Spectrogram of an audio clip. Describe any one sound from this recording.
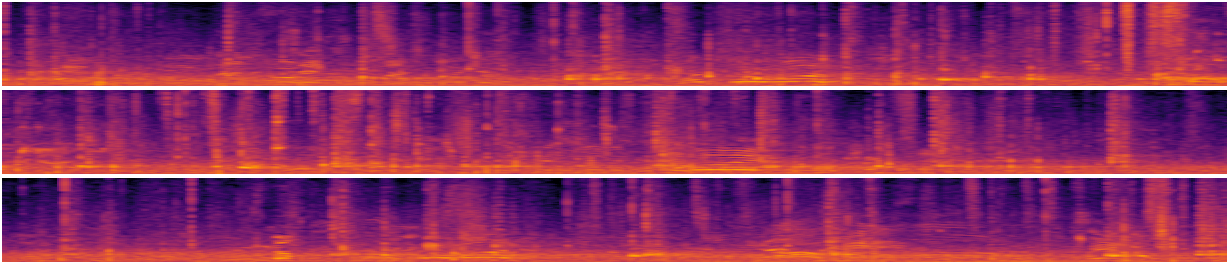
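Paddles hit plastic balls with sharp pops, over and over.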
